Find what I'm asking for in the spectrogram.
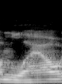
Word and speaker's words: Lowe: Tom Lowe, it's spelled L-O-W-E, like low.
